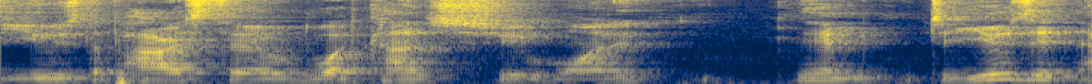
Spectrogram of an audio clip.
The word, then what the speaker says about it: Khonshu: Kunishi or whatever. Yes. Kunishi, I can't pronounce it. Khonshu. Khonshu. Yeah, there it is.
